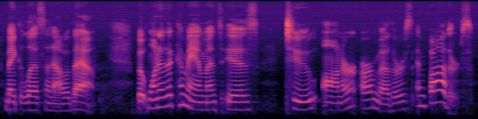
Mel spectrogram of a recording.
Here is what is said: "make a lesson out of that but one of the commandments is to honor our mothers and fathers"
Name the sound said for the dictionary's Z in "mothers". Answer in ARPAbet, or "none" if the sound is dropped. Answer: Z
